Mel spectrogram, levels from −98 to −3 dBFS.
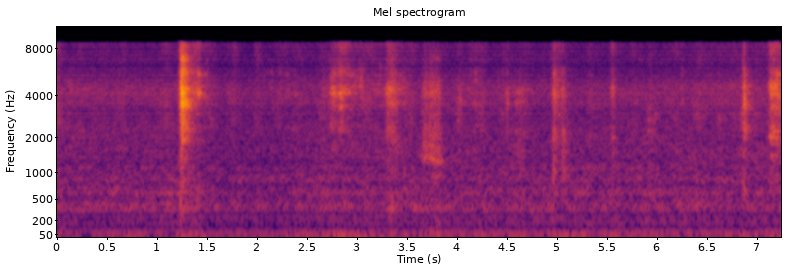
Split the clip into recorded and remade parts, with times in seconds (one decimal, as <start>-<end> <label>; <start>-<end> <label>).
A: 0.0-7.3 remade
